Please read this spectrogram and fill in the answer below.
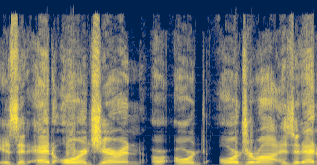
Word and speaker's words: Orgeron: Soft G. Okay, thank you. So it's Ed Orgeron.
